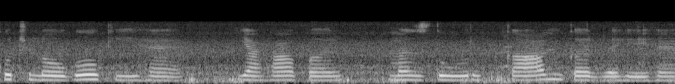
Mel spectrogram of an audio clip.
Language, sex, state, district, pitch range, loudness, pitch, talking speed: Hindi, female, Haryana, Jhajjar, 190-205 Hz, -16 LUFS, 200 Hz, 95 wpm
